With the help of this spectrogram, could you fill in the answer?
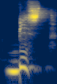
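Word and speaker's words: bîst: Try to pronounce like as I pronounce, try to imitate my sound actually. Deh, as we've seen, deh. 20 is beast, beast.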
